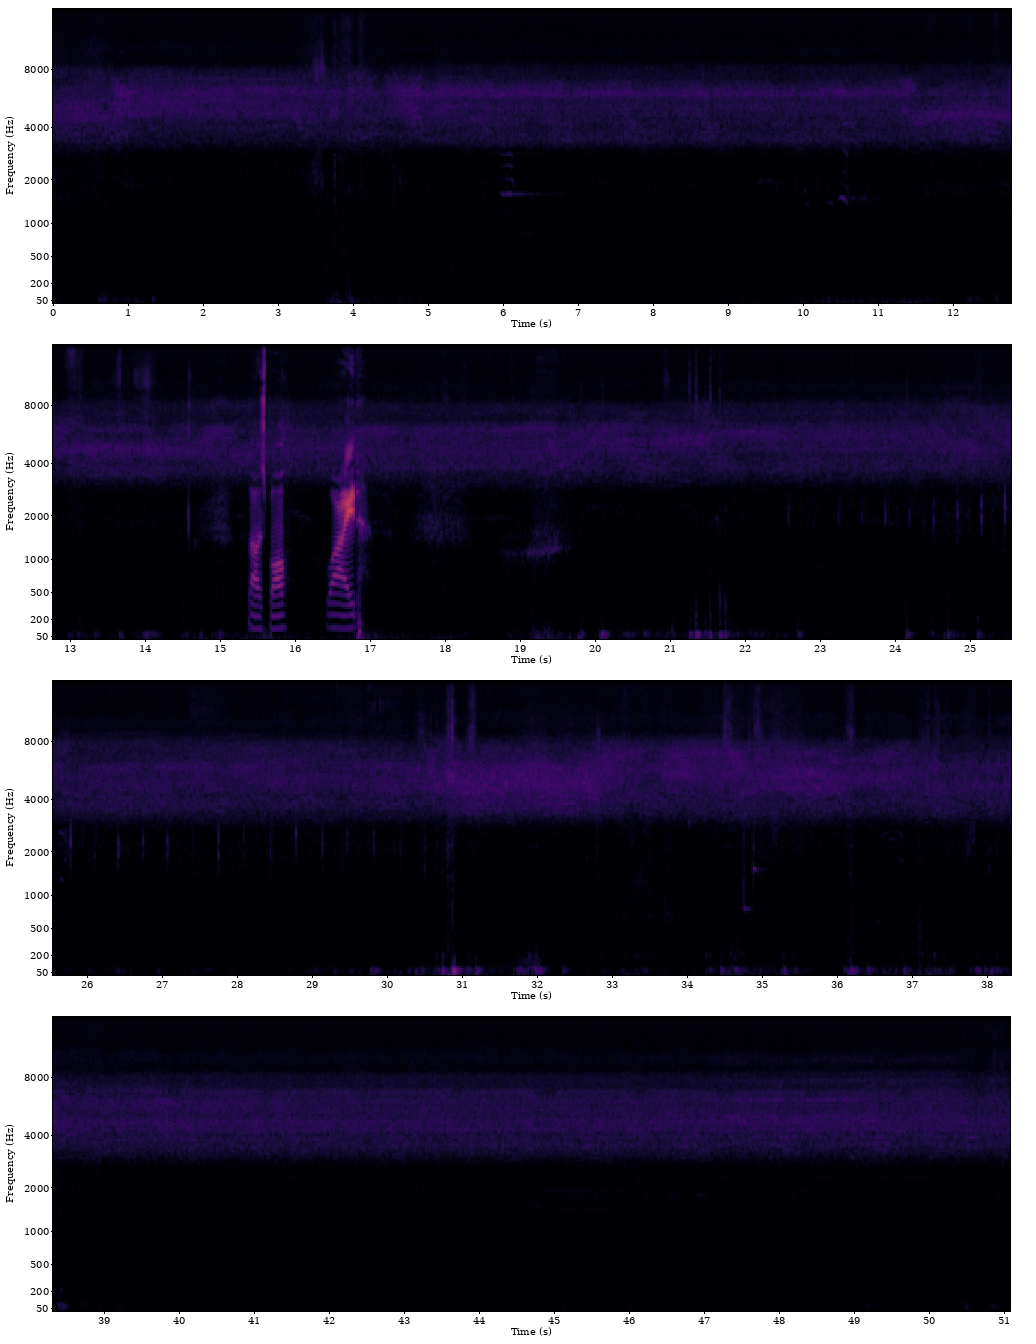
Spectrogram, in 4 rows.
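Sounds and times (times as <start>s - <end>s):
faint high hiss: 0.0s - 51.0s.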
